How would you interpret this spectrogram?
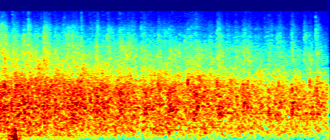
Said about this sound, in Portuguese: Você podia até aplaudir o Senhor se tu estivesse aí, mas você está entendendo a palavra?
